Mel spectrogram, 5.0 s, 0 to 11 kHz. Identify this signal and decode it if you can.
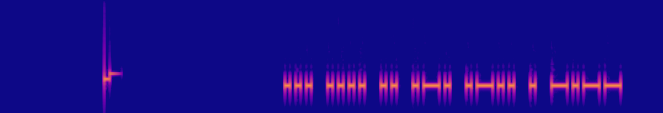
Morse code, heard as a keyed tone, about 30 wpm, 700 Hz. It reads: SHIRLEY
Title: USA Common Names - 30wpm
